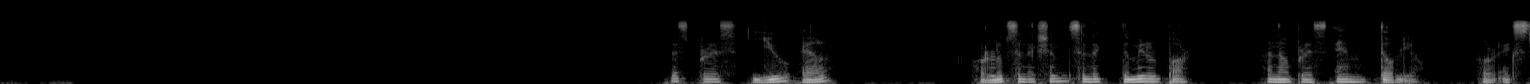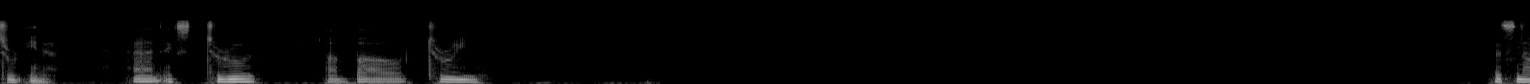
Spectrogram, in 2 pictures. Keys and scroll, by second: 9.8 u, 10.4 l, 14.4 m, 15.2 w.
